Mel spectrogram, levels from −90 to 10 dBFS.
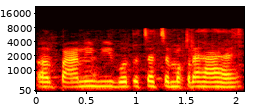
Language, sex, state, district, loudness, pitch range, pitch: Hindi, female, Bihar, Kishanganj, -16 LUFS, 215-230 Hz, 220 Hz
